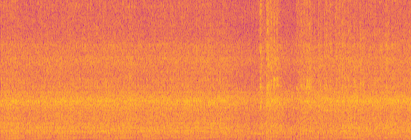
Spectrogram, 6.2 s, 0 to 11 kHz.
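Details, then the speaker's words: Replacement Briggs and Stratton V-twin on a John Deere E140, unrun for probably at least three years: even, fast beat holding steady with a brief dip mid-clip; smokes slightly, owner suspects oil in the muffler; normal running. "it's running really good which is awesome it just seems like it is smoking a tiny bit but again this engine probably hasn't run and goodness knows how long at least three years and it's already running that good"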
